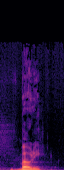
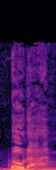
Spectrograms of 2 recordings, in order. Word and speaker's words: Bodhi: What's your dog's name? Bahodi? – Bodhi. – Bahodi? – How do you spell it? – Bodhi. He's named after Patrick Swayze's character in Point Break. – Bodhi.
